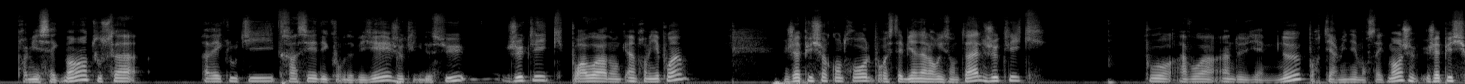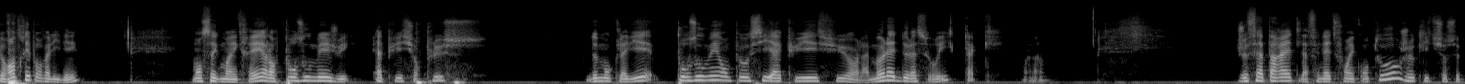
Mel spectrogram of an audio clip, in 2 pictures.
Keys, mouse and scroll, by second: 3.9 click, 5.1 click, 11.0 ctrl+click, 14.7 Return, 18.8 KP_Add, 20.5 click, 24.0 click, 24.8 click, 25.2-29.3 drag.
